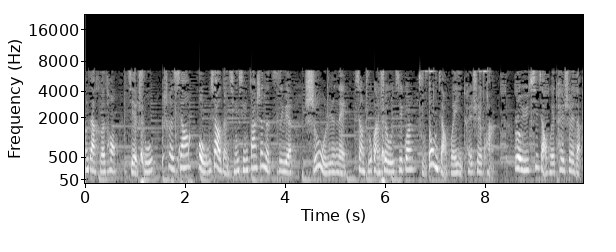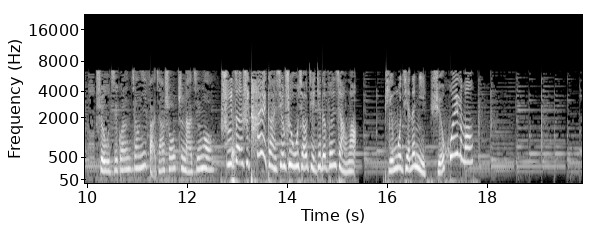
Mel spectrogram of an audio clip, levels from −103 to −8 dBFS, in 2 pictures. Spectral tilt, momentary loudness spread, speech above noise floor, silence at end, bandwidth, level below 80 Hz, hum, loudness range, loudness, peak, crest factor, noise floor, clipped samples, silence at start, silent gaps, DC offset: -4 dB/octave; 9 LU; 22 dB; 0 s; 7 kHz; -34 dBFS; none; 3 LU; -18 LUFS; 0 dBFS; 18 dB; -39 dBFS; under 0.1%; 0 s; none; under 0.1%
